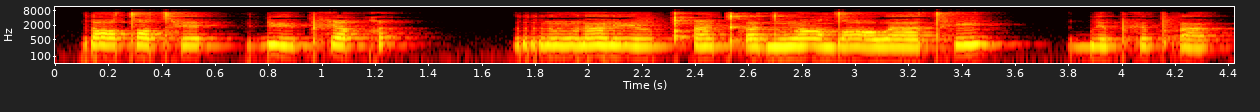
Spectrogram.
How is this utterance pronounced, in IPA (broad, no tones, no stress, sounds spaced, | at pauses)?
ɾ uː tˤ ʏ tʰ ɪ | ɠ yː pʰ i q | r ũː ɾ ɐ̃ ɾ yː v qʼ ĩ kʼ ɐ d ũː dˤ ɐː w ɐː tʰ ĩ | b ɪ pʰ ʏ pʼ ɐ̃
